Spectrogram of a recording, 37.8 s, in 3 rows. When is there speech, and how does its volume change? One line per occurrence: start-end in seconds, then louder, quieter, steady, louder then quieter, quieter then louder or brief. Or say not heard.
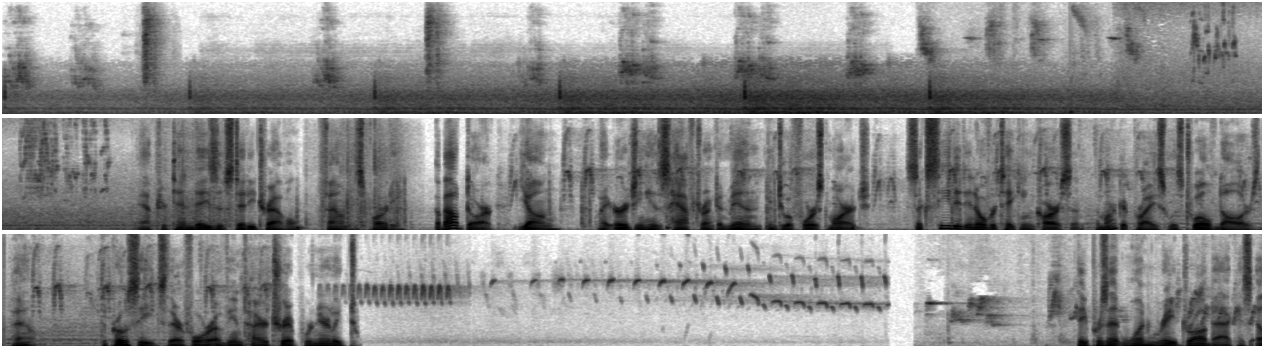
13.8-28.8 steady
35.8-37.7 brief.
